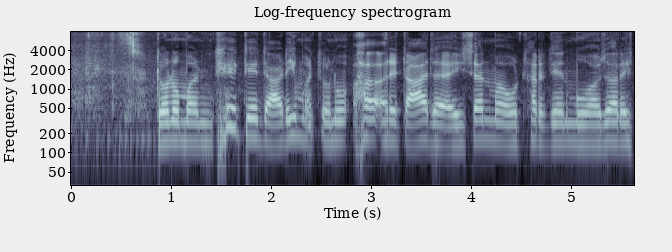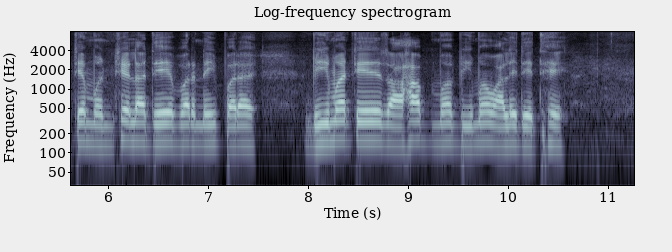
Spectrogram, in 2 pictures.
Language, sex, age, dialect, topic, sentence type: Chhattisgarhi, male, 18-24, Western/Budati/Khatahi, banking, statement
